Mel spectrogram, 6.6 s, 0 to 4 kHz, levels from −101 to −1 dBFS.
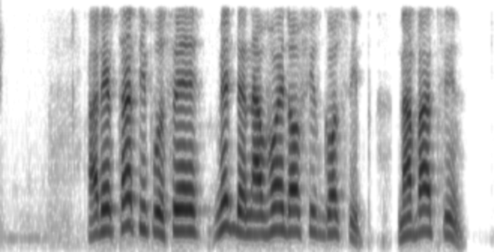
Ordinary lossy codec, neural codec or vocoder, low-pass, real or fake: none; codec, 16 kHz, 4 kbps, FunCodec, trained on LibriTTS, 50 frames a second; 3.6 kHz; fake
